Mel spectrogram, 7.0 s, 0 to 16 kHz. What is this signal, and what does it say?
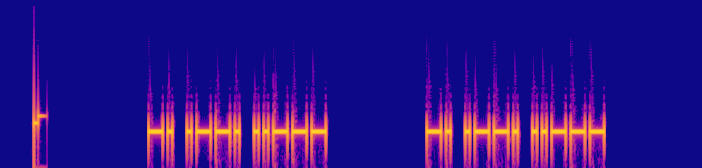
Morse code, heard as a keyed tone, about 25 wpm, 700 Hz. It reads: NP2 NP2
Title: USA Call Sign Prefixes - Repeated 2x - 25wpm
